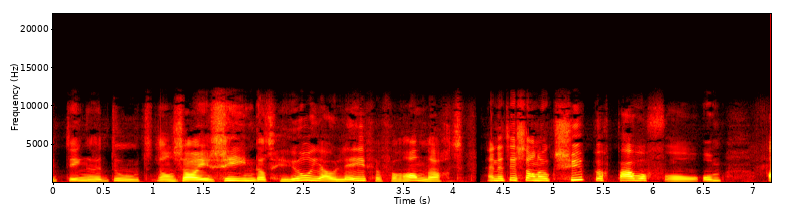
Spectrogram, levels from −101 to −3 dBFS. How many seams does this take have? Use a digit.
1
